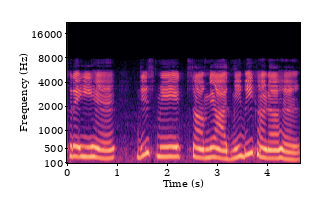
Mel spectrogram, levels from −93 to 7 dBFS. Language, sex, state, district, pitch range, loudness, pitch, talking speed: Hindi, female, Punjab, Pathankot, 235-275 Hz, -11 LUFS, 255 Hz, 130 wpm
